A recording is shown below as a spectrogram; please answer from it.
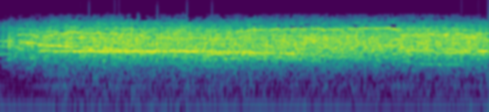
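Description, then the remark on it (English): A studio audience applauds and cheers steadily for guest star Danny Kaye, a dense, loud wash of clapping with whoops and shouts rising through it, sustained without a break for the whole stretch. “did you notice that Mr. Danny Kaye got more applause than Danny Kaye?”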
